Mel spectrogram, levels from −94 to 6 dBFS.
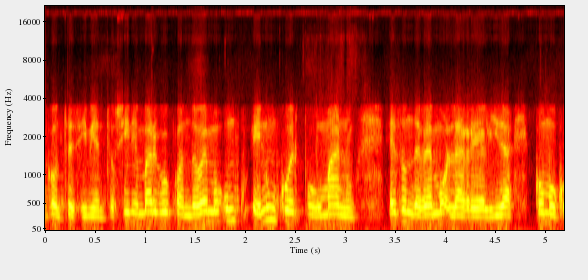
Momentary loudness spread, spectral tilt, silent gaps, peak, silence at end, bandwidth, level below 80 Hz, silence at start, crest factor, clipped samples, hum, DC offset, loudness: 5 LU; -7 dB/octave; none; -6 dBFS; 0 s; over 20 kHz; -46 dBFS; 0 s; 12 dB; under 0.1%; none; under 0.1%; -19 LUFS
